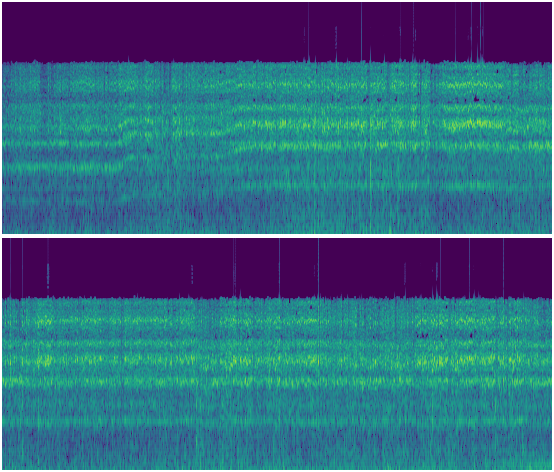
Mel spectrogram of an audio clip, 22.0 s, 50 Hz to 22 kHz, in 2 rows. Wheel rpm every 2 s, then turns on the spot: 160, 180, 210, 230, 230, 220, 230, 230, 230, 220, 220.
none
